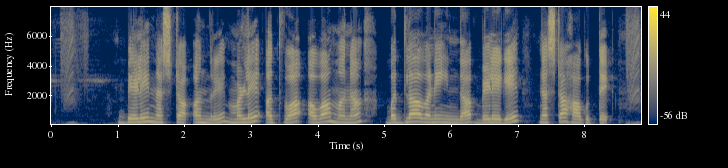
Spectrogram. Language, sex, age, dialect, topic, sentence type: Kannada, female, 25-30, Mysore Kannada, agriculture, statement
